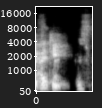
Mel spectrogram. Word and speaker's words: Petit: Am I saying his name wrong? Okay, Petit.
